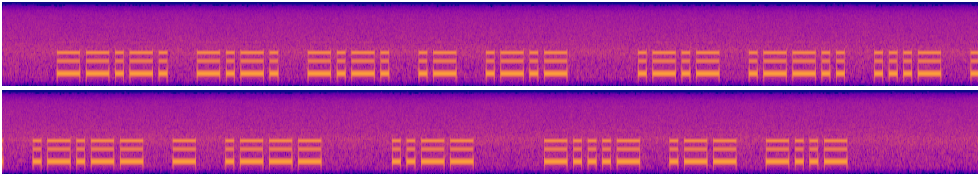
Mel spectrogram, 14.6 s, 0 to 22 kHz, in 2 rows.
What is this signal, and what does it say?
Morse code (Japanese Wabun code), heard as a keyed tone, machine-sent, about 22 wpm, spaced as for 19 wpm, 620 Hz. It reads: シニニイロ ロヱクヘテムヲ ノ メヤマ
